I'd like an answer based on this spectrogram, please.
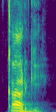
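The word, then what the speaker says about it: კარგი: okay or that's fine Gargi Gargi Gargi this word basically means good or sometimes nice it starts with a K like sound that we learned when we said excuse me do you remember what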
